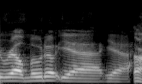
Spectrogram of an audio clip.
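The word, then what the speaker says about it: Realmuto: Is it Real Muto? How the hell do you pronounce this guy's last name? JT Real Muto?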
